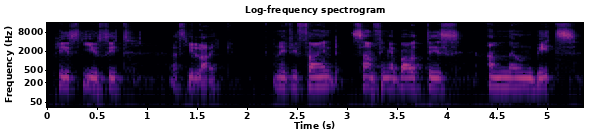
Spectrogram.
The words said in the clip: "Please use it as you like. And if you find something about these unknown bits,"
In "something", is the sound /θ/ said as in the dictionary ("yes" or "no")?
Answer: yes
